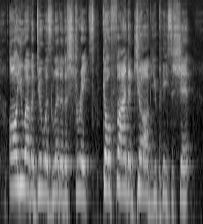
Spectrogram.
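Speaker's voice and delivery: loud, scolding, berating tirade. Voicing a character who berates a player's drunk character: voicing a woman berating a drunk. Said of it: "she goes".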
